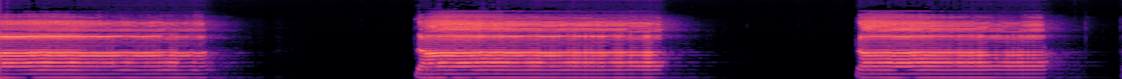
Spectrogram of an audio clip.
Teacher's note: زبان کی نوک کو اوپر والے دانتوں کی جڑ میں لگائیں گے تو تا ادا ہوگی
